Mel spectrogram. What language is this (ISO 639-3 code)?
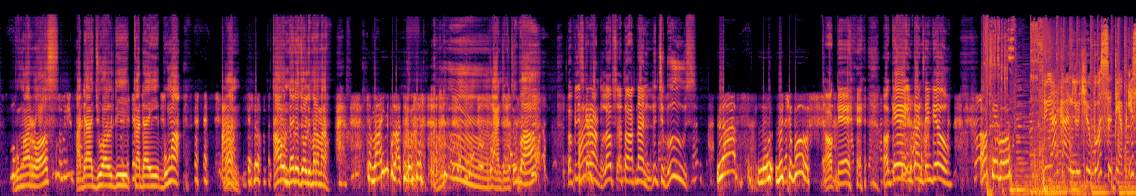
msa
